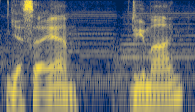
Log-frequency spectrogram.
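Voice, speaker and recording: A man's voice: mid-range voice, unhurried, music in the background, natural voice. Man playing Sly Cooper, suave raccoon thief. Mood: suave, flirtatious.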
